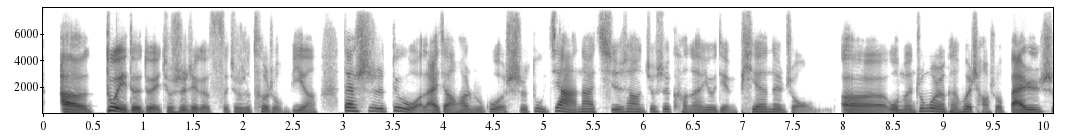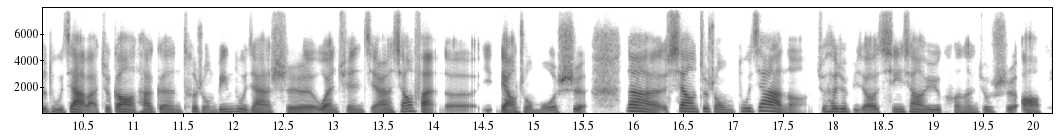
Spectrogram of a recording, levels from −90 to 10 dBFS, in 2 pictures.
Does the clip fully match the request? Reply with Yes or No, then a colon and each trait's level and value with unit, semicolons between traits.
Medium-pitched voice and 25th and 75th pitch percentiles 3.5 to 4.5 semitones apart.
Yes: medium, 165 Hz; average, 3.9 semitones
